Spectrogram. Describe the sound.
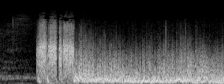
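Flames burst up in a radio drama sound effect: a sudden loud whooshing blast, followed by a sustained, rumbling fiery roar that continues to the end.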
